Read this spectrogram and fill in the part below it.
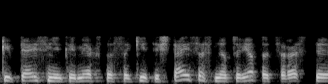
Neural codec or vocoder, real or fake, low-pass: none; real; 3.6 kHz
